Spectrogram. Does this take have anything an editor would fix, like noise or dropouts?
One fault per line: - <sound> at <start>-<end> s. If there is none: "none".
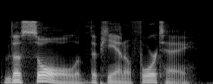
none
